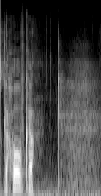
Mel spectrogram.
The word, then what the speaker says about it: Kakhovka: And here emphasis is on O, so it's Kakhovka. So Ka, this is H, Hov, this is the second syllable, and Ka.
